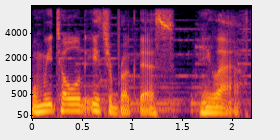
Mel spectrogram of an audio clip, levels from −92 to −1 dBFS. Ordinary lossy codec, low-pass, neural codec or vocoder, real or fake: Opus, 64 kbps; 7.2 kHz; none; real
